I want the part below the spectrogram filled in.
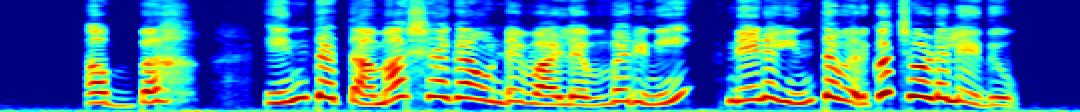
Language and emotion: Telugu, surprised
